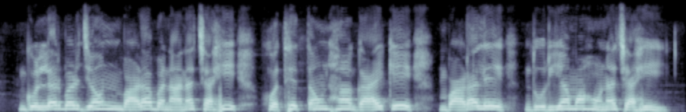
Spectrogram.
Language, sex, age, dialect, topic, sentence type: Chhattisgarhi, female, 18-24, Western/Budati/Khatahi, agriculture, statement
